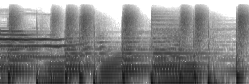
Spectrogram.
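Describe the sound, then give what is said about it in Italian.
A cat meows repeatedly, several loud, high, whining calls in quick succession, over a steady tonal backing. “arriva il gatto, arriva il gatto, arriva il gatto, arriva il gatto,”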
